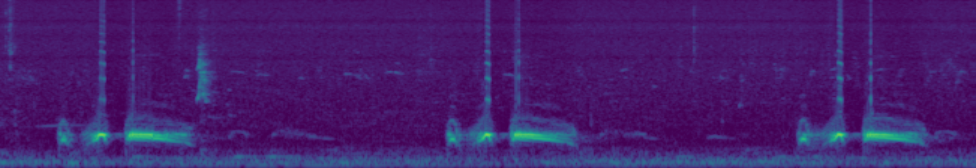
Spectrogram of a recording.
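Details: Three evenly spaced spotted dove phrases about every three seconds, each two rising short notes leading into a longer, softly falling coo, over a quiet low drone.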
